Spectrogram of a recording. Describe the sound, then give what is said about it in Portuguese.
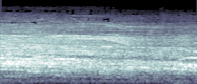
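A large crowd of Cruzeiro football fans shouting and cheering together, a dense, loud roar of many voices that holds steady throughout without pause. “Eu quero ouvir bem alto, cadê os cruzeirenses?”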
